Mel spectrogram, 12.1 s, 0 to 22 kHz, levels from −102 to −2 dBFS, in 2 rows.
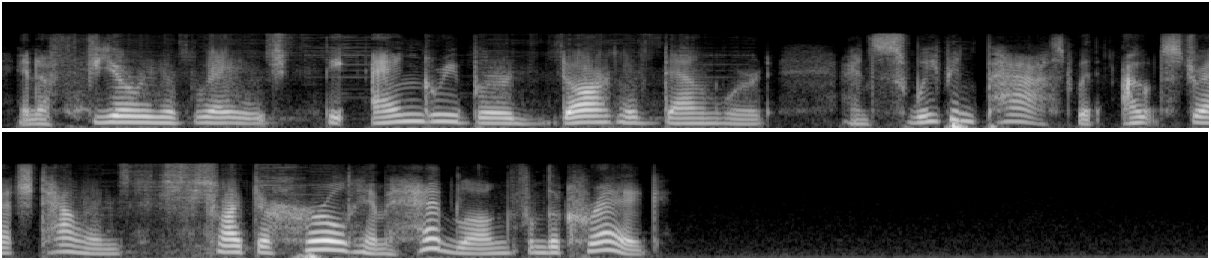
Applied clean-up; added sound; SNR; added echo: neural separator model SepFormer DNS4.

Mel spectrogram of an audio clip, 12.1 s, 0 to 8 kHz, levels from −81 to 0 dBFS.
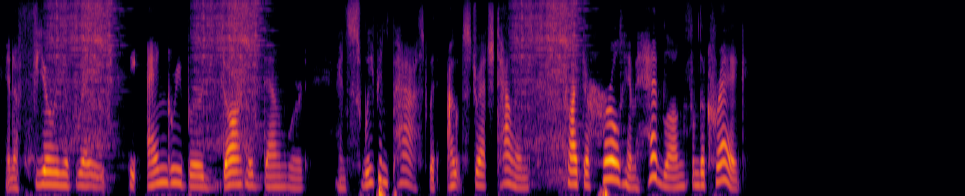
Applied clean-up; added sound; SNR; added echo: classical method log-MMSE.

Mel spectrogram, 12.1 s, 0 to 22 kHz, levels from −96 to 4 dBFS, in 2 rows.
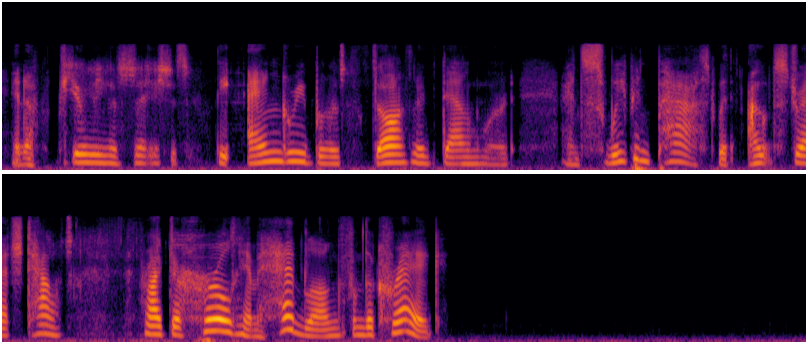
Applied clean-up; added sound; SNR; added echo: neural diffusion model UNIVERSE++.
